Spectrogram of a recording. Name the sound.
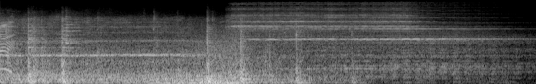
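train rolling on rails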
